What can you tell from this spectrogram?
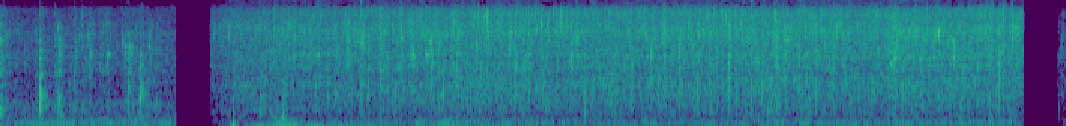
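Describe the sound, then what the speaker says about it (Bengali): Fish pieces frying slowly in oil in a pan give a steady, dense sizzle that runs almost throughout, broken by two short silent gaps near the start and end. "আর এক খোলা মাছ ভাজতে দিয়ে দিয়েছি, অনেক মাছ তো আস্তে আস্তে ধৈর্য ধরে ভাজছি"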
